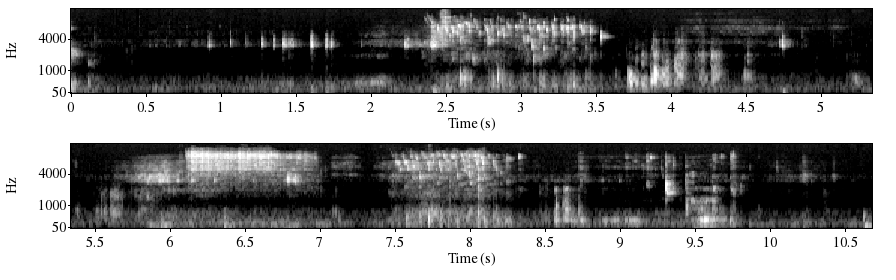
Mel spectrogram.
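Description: Faint wine tasting in the mouth: air sucked through a mouthful of wine in three short hissy slurps, with wet mouth noises between, then a few light knocks near the end.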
